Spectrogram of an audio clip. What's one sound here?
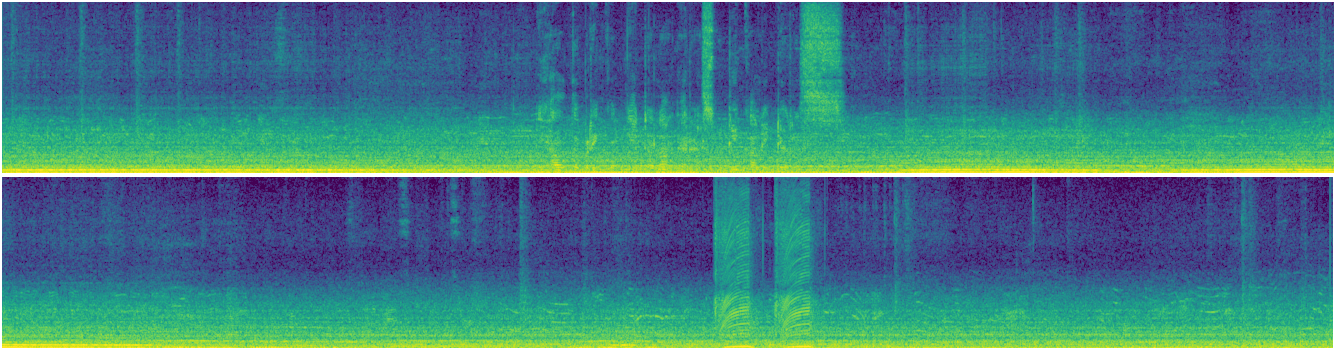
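A bus engine hums and whines steadily, rising and falling as the bus moves.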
